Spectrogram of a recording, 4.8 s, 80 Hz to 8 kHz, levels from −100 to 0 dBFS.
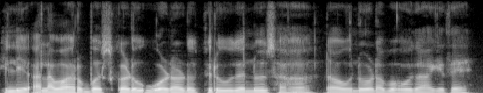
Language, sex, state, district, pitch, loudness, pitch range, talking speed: Kannada, male, Karnataka, Bangalore, 115 Hz, -18 LUFS, 115-120 Hz, 100 wpm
